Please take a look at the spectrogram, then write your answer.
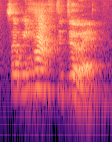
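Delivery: high, self-important American voice. Retold or imitated. America justifying spying to Europe, high and smug. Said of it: "Americans are like".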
